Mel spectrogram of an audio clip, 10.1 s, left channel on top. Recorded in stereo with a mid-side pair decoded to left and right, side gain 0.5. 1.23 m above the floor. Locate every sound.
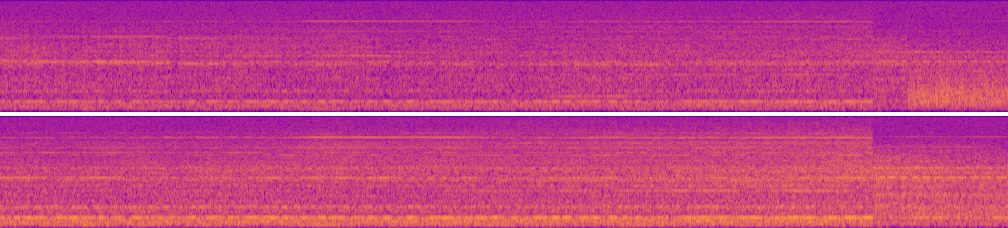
Only background noise.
